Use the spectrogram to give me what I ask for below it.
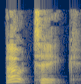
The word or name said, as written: outtake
